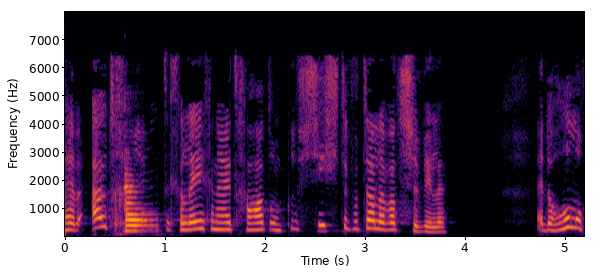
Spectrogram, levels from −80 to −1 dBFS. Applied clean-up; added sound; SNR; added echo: neural mask model DeepFilterNet 3.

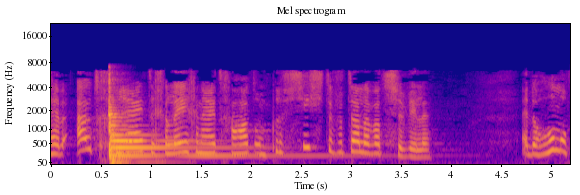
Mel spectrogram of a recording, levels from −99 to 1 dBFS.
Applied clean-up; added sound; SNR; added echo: none; Bowed string instrument; -3 dB; none.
